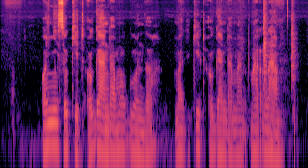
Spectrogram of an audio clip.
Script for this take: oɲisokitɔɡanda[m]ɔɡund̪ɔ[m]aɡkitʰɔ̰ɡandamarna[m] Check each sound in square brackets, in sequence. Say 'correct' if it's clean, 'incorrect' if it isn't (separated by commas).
correct, correct, correct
